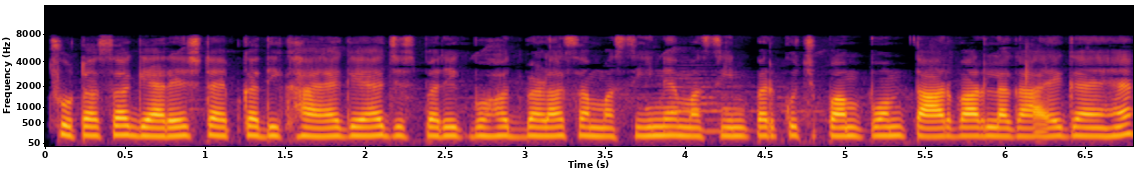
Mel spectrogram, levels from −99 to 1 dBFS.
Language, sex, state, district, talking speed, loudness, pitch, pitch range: Hindi, female, Maharashtra, Washim, 230 wpm, -17 LUFS, 195 Hz, 185-195 Hz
